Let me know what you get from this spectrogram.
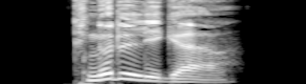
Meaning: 1. comparative degree of knuddelig 2. inflection of knuddelig: strong/mixed nominative masculine singular 3. inflection of knuddelig: strong genitive/dative feminine singular
- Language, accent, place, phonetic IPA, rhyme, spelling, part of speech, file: German, Germany, Berlin, [ˈknʊdəlɪɡɐ], -ʊdəlɪɡɐ, knuddeliger, adjective, De-knuddeliger.ogg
